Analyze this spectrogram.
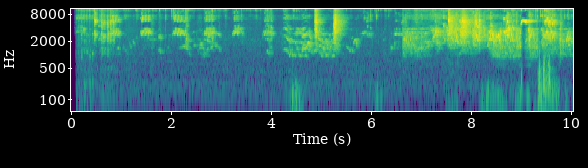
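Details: Budgies on a calm morning of eating and bathing give clipped squawky chirps in short series, then a rougher noisier stretch of chatter with low bumps and splashing-like sounds.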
